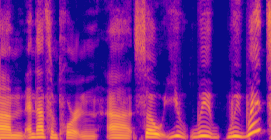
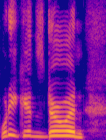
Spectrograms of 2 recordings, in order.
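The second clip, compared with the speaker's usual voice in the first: high-pitched hollered yelling; 7 semitones higher than usual. Retelling how a man in a truck yelled at them, imitating someone yelling. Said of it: "while he's like yelling at us".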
